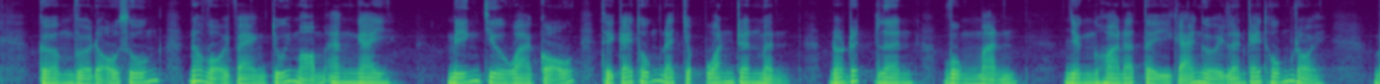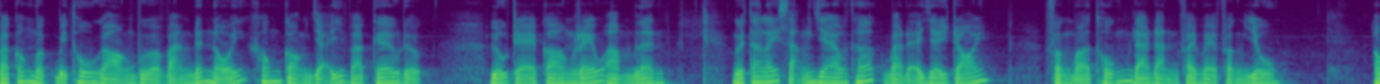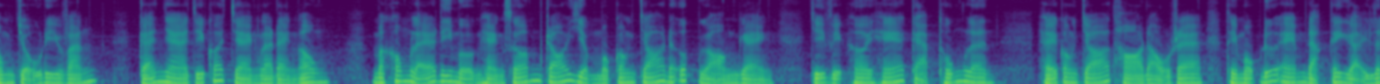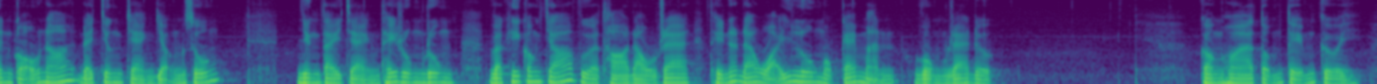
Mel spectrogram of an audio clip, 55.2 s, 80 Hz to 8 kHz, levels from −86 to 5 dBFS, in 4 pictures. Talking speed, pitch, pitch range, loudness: 180 wpm, 115 Hz, 100-125 Hz, -21 LUFS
